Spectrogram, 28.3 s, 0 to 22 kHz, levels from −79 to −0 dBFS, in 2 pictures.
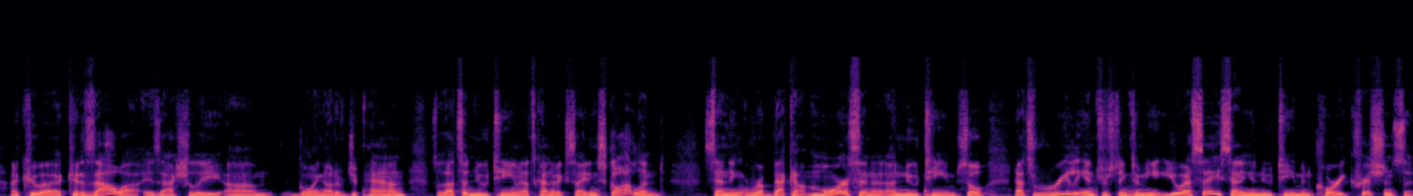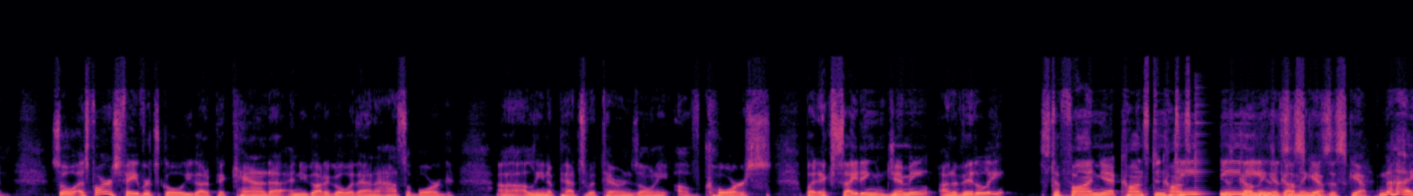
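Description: At 25.75 s a doubled audio track begins and runs to the end: a second full-band copy, at about the same level, trails the original by roughly 400 ms, likely from a slower capture path. It cuts in abruptly, and the spectrogram shows every pattern repeated, time-shifted, without decay. At 26.09 s a long network dropout lasting about a quarter second follows: the receiver extends the last sound as a fading buzz until 26.35 s, and the waveform shows a smooth decaying stretch where the real audio was lost.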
